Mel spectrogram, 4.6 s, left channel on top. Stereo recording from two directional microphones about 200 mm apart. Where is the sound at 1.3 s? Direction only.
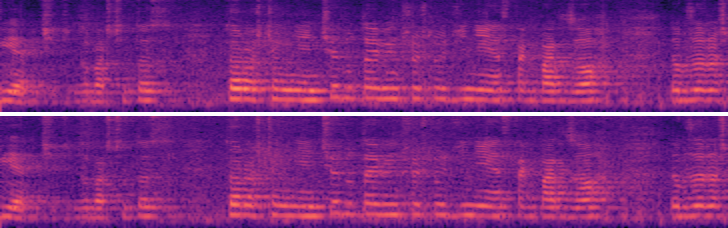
15° right (ahead or behind).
